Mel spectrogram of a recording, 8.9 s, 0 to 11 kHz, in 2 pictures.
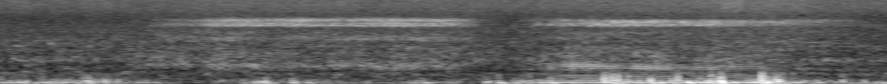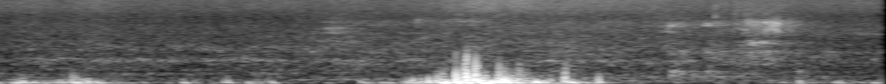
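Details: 20-year-old Vietnamese person snoring loudly: loud, irregular snorting snores with fluttering rattle on breaths over background room noise during sleep; snoring.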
